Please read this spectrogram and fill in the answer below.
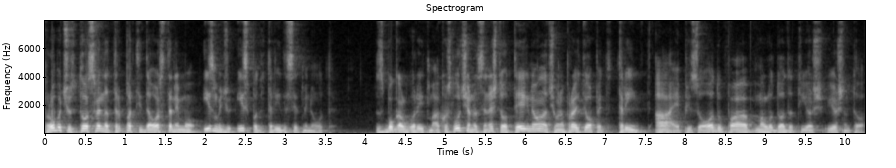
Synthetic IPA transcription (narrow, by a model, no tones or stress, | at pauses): pɾo̞ːbat͡ɕut̪oːsʋenat̪r̩pat̪id̪ao̞st̪anemo̞izme̞d͡ʒuʔispo̞d̪t̪ɾiːd̪ese̞t̪minuːt̪ḁ | zbo̞ɡalɡo̞ɾit̪maako̞slˠut͡ʃajno̞sene̞ʃt̪oot̪eːɡneo̞nd̪at͡ɕemo̞napɾaʋit̪io̞peːt̪ːɾiːaːe̞pizo̞ːd̪upamalˠo̞d̪o̞d̪at̪ijo̞ʃjo̞ʃnat̪o̞̰ː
